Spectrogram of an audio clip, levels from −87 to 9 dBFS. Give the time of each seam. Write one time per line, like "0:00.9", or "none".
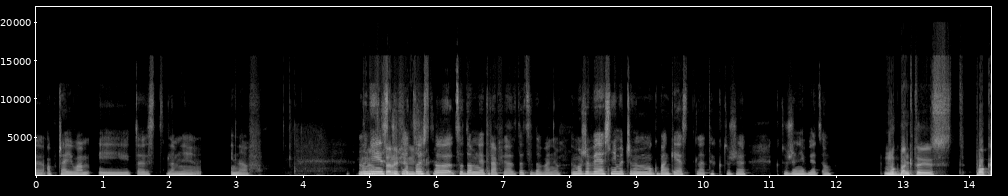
0:08.0

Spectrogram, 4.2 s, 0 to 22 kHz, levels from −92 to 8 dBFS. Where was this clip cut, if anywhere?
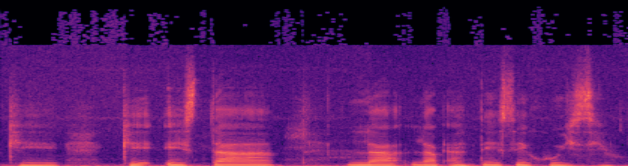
0:02.9

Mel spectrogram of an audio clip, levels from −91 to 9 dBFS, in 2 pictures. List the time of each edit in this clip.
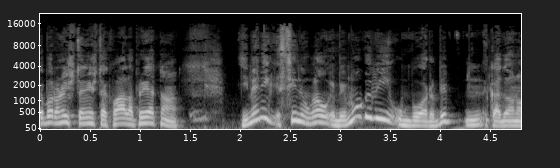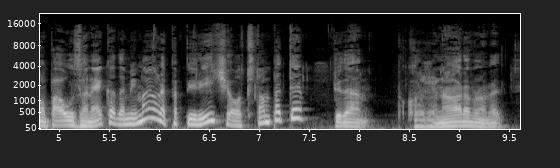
0:01.8
0:04.5
0:07.7

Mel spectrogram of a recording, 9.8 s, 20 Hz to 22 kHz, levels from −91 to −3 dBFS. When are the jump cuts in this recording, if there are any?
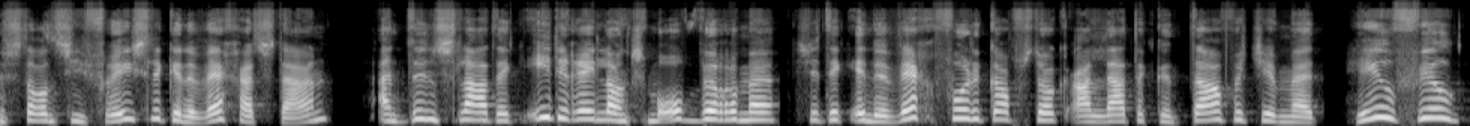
0:02.4
0:05.2

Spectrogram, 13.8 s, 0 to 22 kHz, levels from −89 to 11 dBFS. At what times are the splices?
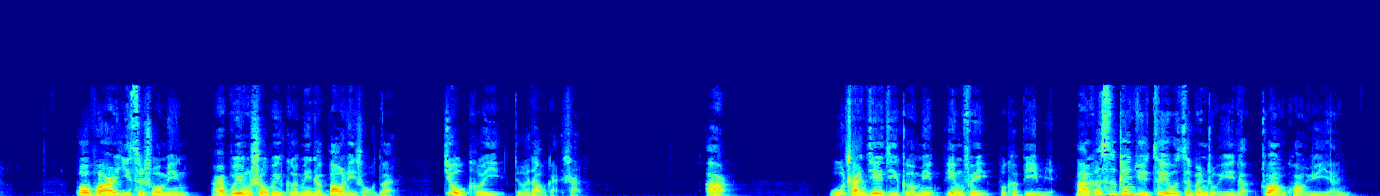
0:02.0
0:10.7

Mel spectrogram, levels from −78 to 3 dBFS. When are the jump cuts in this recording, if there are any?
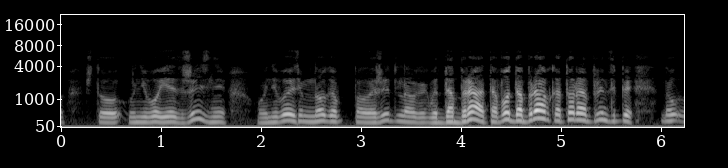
0:02.4

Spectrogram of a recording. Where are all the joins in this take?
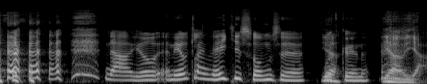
none

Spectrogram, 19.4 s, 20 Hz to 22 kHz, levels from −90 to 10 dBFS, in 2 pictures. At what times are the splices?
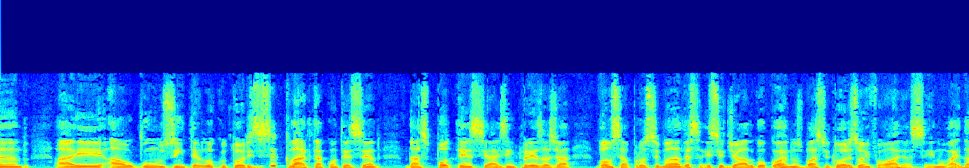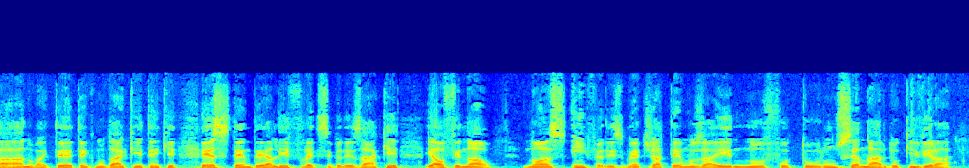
none

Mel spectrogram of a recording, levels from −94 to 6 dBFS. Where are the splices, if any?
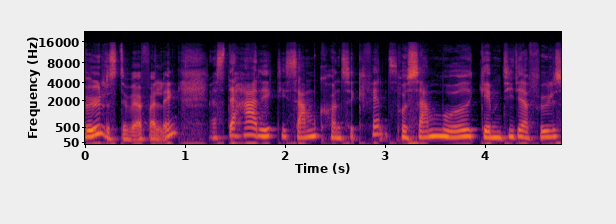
0:01.2
0:03.1

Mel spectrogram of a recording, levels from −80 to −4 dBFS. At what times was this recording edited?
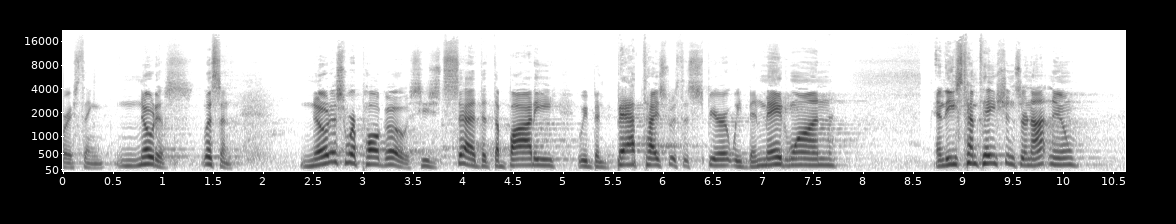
0:03.8
0:08.6

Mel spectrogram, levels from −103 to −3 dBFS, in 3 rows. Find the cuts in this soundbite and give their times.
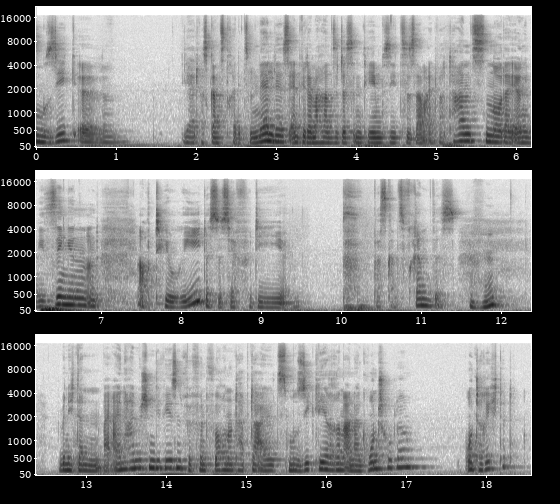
0:07.5
0:12.5

